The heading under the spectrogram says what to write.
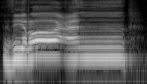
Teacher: Применение правила ихфа в размере 2 огласовок назализации.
